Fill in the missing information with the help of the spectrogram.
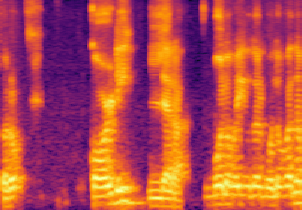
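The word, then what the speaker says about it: Cordillera: इसके अलावा आप इधर देखो, सबसे पहले तो मेरे साथ साथ इसे प्रोनाउंस करो, कॉर्डिलेरा। बोलो भाई उधर बोलो, वरना बोला ही नहीं जाएगा, कुछ भी लिख दोगे। कॉर्डिलेरा, कॉर्डिलेरा हाइलैंड्स जो हैं ये आपके किधर पड़ते हैं,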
